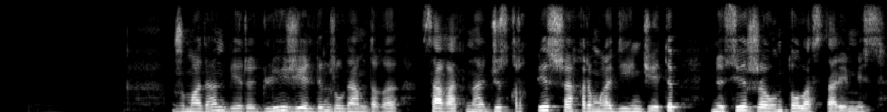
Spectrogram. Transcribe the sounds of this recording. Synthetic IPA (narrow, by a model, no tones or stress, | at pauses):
ʒʊmɑd̪ɑnbe̞ɾɪd̪ʏlijʒe̞ld̪ɪŋʒəlˠd̪ɑmd̪əʁə | sɑʁɑt̪ənɑʒʏzqʰəɾəq̚be̞sʃɑqəɾəmʁɑd̪e̞jɪnʒe̞t̪ɪp | nɵse̞ɾʒɑwənt̪ʰo̞lˠɑst̪ɑɾe̞me̞s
